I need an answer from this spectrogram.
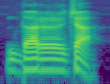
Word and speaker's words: दर्जा: यानी र बाद में, लेकिन यहाँ उच्चारण पहले, जैसे कि दर्जा, र पहले, द, र, जा, दर्जा, अर्जुन, अर्जुन हो गए।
